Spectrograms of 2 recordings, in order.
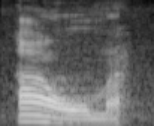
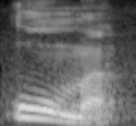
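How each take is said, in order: First: The word begins with an a sound. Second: The word begins with a u sound. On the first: This is how the word is actually said. The speaker calls it right. "because of the ein, it is pronounced aum" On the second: This is how the spelling would suggest it is said. The speaker calls it wrong. "It should theoretically be pronounced um"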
